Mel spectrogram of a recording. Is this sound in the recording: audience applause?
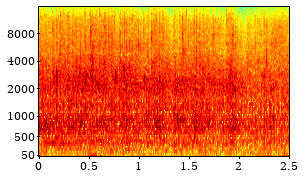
yes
